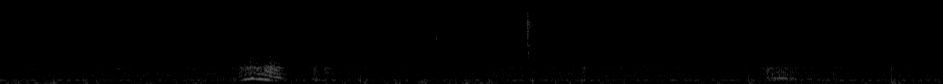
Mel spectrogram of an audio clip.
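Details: Sleeping dog Sarang-i giving two soft, throaty snores about five seconds apart, the first louder and rasping, the second fainter, with a sharp click between them in a quiet room.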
